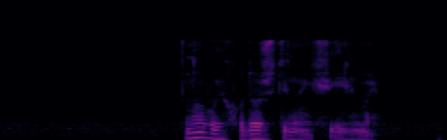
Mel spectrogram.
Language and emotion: Russian, sad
